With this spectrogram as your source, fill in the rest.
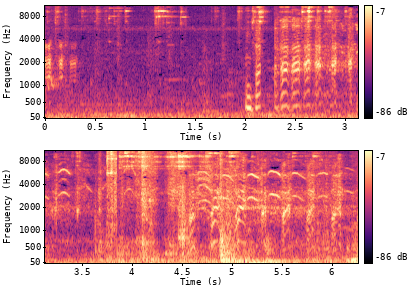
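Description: A key rattles in a metal cabinet lock.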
